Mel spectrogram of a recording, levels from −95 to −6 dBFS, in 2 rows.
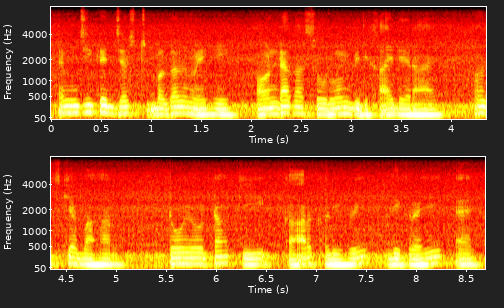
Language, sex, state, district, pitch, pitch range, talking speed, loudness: Hindi, male, Uttar Pradesh, Lucknow, 105 Hz, 100-125 Hz, 170 wpm, -15 LUFS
